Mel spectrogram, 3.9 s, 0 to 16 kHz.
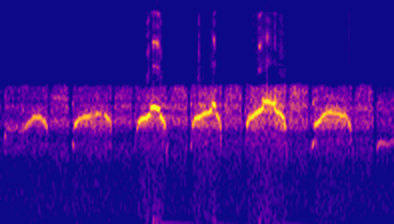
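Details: A male black stork at his nest calls his mate while arranging twigs and moss, on 22 April 2009: clear, arched whistles, about seven in four seconds, each rising then falling, with a few soft clicks and knocks between.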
